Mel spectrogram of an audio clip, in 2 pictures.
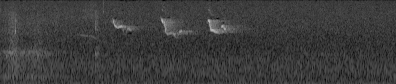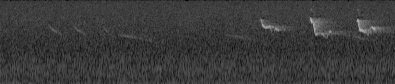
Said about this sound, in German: Die, also wir gehen jetzt durch die Aulandschaft, wir hören jetzt, das ist übrigens eine Kohlmeise.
